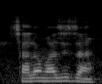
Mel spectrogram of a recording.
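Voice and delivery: ordinary delivery

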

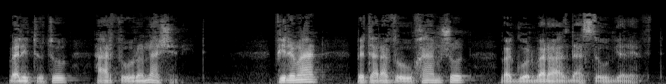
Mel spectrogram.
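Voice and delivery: plain reading voice

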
